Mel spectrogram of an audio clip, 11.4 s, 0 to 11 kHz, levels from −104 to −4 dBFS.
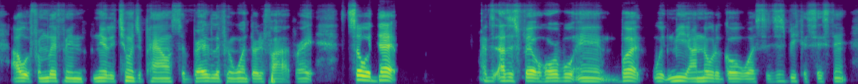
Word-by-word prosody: I 125 - 0
went 125 -3 +3
from 120 +1 -2
lifting 125 -4 0
nearly 125 -1 0
200 125 0 -1
pounds 120 -1 -1
to - - -8
barely 125 +5 +2
lifting 125 -1 -3
135, 110 -1 -3
right? 115 0 -5 0.5
So, 180 -1 +8
with 150 -4 +6
that 160 0 +7 1.1
I 135 - -6
j 130 - -7
I 140 - +5
just 135 -3 0
felt 130 -4 +3
horrible 130 +1 +1
and 130 +8 -3
but 145 0 +2
with 130 -1 -5
me, 140 0 +1
I 120 +1 -1
know 125 0 0
the 115 - -4
goal 115 0 -1
was 110 -1 -4
to 115 - -10
just 125 +1 -8
be 130 - -6
consistent 120 +1 -8
125 Hz, 180 wpm, -24 LUFS, 115-130 Hz, 1.1 s, So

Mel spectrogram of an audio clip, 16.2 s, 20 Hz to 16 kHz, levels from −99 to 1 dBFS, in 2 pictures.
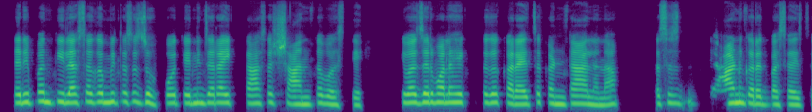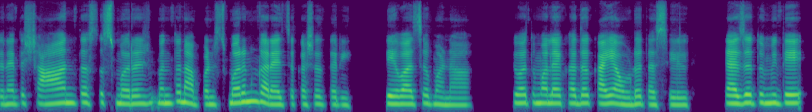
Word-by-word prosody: तरी 245 +1 +3
पण 280 -2 +2
तिला 255 -2 +3
सगळं 265 +1 0
मी 265 - +2
तसं 270 0 -4
झोपवते 240 -1 -2
आणि 235 +1 -1
जरा 245 0 +1
1 245 -2 +2
तास 230 -1 -1
शांत 205 0 0
बसते 195 -2 -4
किंवा 245 +7 -3
जर 255 +1 +3
मला 255 0 +3
हे 255 0 +3
सगळं 250 0 -3
करायचं 205 +1 +2
कंटाळ 220 0 +1
आला 200 -3 -1
ना 195 +2 -3 0.4
तसंच 230 +1 -5
ध्यान 220 +3 +1
करत 215 -4 -1
बसायचं, 200 -1 -3
नाही 210 0 -2
तर 235 - -6
शांत 230 +2 +1
असं 250 +1 -4
स्मरण 220 -1 0
म्हणतो 235 +3 0
ना 250 -3 +4
आपण 205 -1 -2
स्मरण 240 +7 +3
करायचं 205 -5 +2
कशाचं 210 0 -4
तरी. 190 -2 -5 0.4
देवाचं 215 0 +2
म्हणा 190 -2 -3 0.4
किंवा 240 -1 +2
तुम्हाला 235 -1 +3
एखादं 230 0 0
काही 220 0 +5
आवडत 205 -1 +1
असेल, 195 0 -2 0.4
त्या 230 -1 +6
जर 240 +2 +4
तुम्ही 240 -1 +2
ते 240 0 +6
225 Hz, 185 wpm, -25 LUFS, 205-245 Hz, 0.4 s, त्या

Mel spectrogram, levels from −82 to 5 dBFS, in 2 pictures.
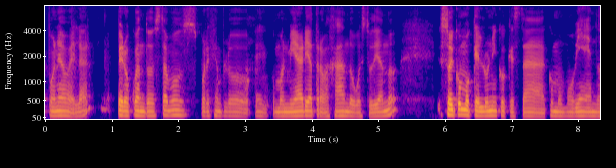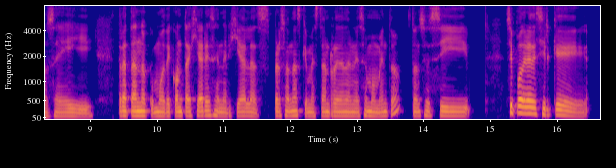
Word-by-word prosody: pone 110 +1 +1
a 115 - +3
bailar, 105 - -2 0.3
pero 115 -2 +5
cuando 110 -2 +2
estamos, 120 +3 -2
por 110 0 -4
ejemplo, 105 -3 -6
en, 105 -3 -8
como 100 +1 -4
en 100 - 0
mi 105 +1 +3
área 110 +1 +3
trabajando 105 +1 -1
o 95 - -4
estudiando, 105 - -2 0.6
soy 135 -2 +8
como 135 -3 +6
que - - +3
el 110 0 +4
único 115 -1 +2
que 95 - -5
está 95 -1 -2
como 105 -1 -2
moviéndose, 100 -1 -3
y 95 -3 -3 0.4
tratando 110 0 +3
como 100 +1 -1
de 105 - -2
contagiar 105 +1 0
esa 120 0 -2
energía 100 +1 -3
a - - -2
las 100 -4 -4
personas 110 +1 -1
que 110 - -7
me 100 -1 -3
están 105 +2 -2
rodeando 105 -1 -1
en 100 0 -2
ese 100 +4 -4
momento. 105 - -3
Entonces, 110 +1 -4
sí 110 -2 -2 0.5
sí 190 - +2
podría 175 -2 +6
decir 150 -4 +1
que 115 -9 -1
105 Hz, 175 wpm, -23 LUFS, 100-115 Hz, 0.6 s, soy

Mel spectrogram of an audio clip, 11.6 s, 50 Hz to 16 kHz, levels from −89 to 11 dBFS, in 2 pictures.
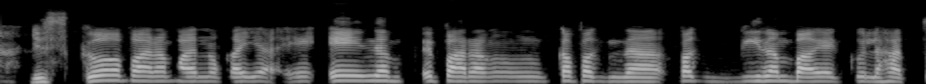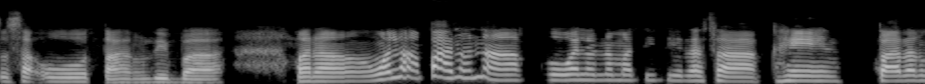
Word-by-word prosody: diyos 160 +2 -3
ko, 220 +3 +3
parang 200 -2 +2
pa'no 185 0 +1
kaya, 185 +1 -3
eh, 185 +2 -10
eh, 210 +1 +3
na, 210 -2 +2 0.2
eh, 190 - -1
parang 190 -1 -1
kapag 205 0 0
na 180 -1 0
'pag 205 -1 +1
pinambayad 185 +1 0
ko 190 +1 -7
lahat 180 -1 0
'to 180 - -7
sa 175 - -1
utang 165 -5 -2
'di 155 -1 -2
ba, 140 -1 +1 0.4
parang 190 +1 +2
wala, 320 +6 +3
pa'no 330 -1 +3
na 240 -9 +3
ako, 235 +1 -2
wala 240 0 0
nang 235 0 -4
matitira 225 -2 -4
sa'kin. 200 +1 +1 0.2
Parang 215 +1 +3
195 Hz, 160 wpm, -22 LUFS, 180-215 Hz, 0.4 s, ko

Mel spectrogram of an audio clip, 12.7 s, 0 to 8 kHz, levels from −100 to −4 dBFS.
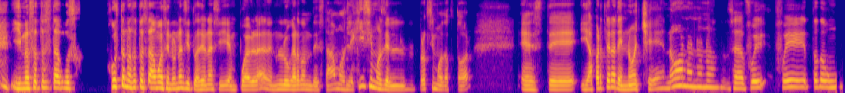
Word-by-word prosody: Y 170 -7 +3
nosotros 185 +3 +4
estábamos 185 -1 +2 0.5
justo, 225 +3 +4
nosotros 200 -1 +3
estábamos, 185 -2 +5
en 165 -1 +2
una 180 +3 +2
situación 140 -4 +1
así, 135 -2 -2
en 125 -2 -3
Puebla, 130 +3 +1
en 130 - -6
un 140 - -3
lugar, 140 -1 +2
donde 135 -4 -4
estábamos 135 +4 -6
lejísimos 220 - 0
del 125 -2 0 0.2
próximo 145 -1 -5
doctor, 125 0 -8 0.7
este, 130 0 -1
y 140 -1 -4
aparte, 170 +7 +1
era 205 0 +4
de 145 - +3
noche, 150 +4 -1
no, 235 +8 +1
no, 235 -2 0
no, 215 -1 -1
no. 205 -1 -3
O - - -14
sea, 170 0 -1
fue 195 - -1
fue 210 0 0
todo 210 0 -1
un 205 0 -1
165 Hz, 175 wpm, -23 LUFS, 135-200 Hz, 0.7 s, estábamos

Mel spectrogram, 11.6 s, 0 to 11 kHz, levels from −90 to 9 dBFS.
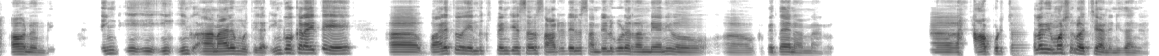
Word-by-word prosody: అవునండి. 125 -7 +1 0.5
ఇంక్ 185 +1 -8
ఇ - - -2
ఇ - - -3
ఇ - - -3 0.2
ఇంక్ 175 - -6
ఆహ్, 150 0 +6
'నారాయణమూర్తి' 150 -4 +2
గారు. - - -6
ఇంకొకరైతే 205 -1 +4 0.6
ఆహ్, 135 -1 +3
భార్యతో 175 +8 +1
ఎందుకు 165 +1 -7
స్పెండ్ 170 0 -3
జేసారు. 175 0 0
సాటర్‌డే‌లు, 160 +4 0
సండేలు 155 +3 -3
కూడా 165 0 +2
రండి 135 0 -1
అని 155 +3 -4
ఓహ్! 125 -1 -4 0.4
ఆహ్, 120 -1 -10
ఒక - - -32
పెద్దాయన 135 +1 -1
అన్నారు. 100 -4 -18 1.1
ఆహ్, 130 -1 -3 0.2
అప్పుడు 165 - -3
చాలా 170 +5 -1
విమర్శలొచ్చాయండి 220 - +3
నిజంగా. 110 -6 -8
150 Hz, 155 wpm, -23 LUFS, 130-170 Hz, 1.1 s, ఆహ్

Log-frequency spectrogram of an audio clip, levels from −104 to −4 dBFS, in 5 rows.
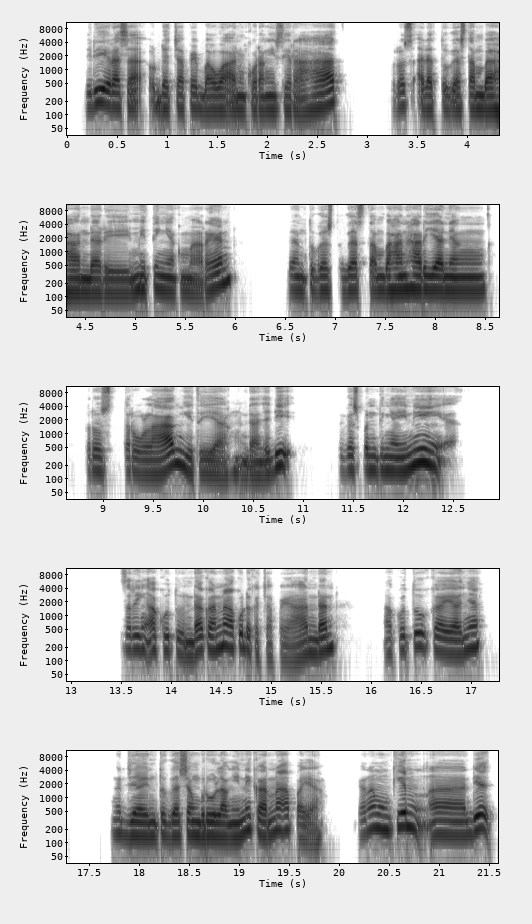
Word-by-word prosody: jadi 165 +2 +3
rasa 150 - -1
udah 140 - -5
capek 140 -1 -5
bawaan 130 +1 +1
kurang 130 0 -1
istirahat, 130 +7 0 0.6
terus 155 +1 -4
ada 135 +1 -1
tugas 135 - -5
tambahan 130 -2 +2
dari 120 -1 -1
meeting 145 +1 0
yang 130 - -1
kemarin, 155 - 0 0.5
dan 140 -2 -3
tugas-tugas 140 +1 -4
tambahan 140 +1 +2
harian 145 -2 +4
yang 135 0 +4 0.5
terus 150 -1 -4
terulang, 140 +8 +2
gitu, 135 - -3
ya. 65 - -3
Nah, 120 0 -3
jadi 140 - +2 0.5
tugas 160 +2 -6
pentingnya 155 -2 -2
ini 225 - +4 1.0
sering 180 -1 -4
aku 170 0 -2
tunda, 150 +5 0
karena 195 +4 +3
aku 195 -1 -1
udah 160 - -5
kecapean, 125 +5 -5
dan 180 +5 +3 0.5
aku 170 +4 -8
tuh 210 -1 -1
kayaknya 160 +4 +1 0.7
ngerjain 145 -3 0
tugas 145 -1 0
yang 145 -2 +2
berulang 140 -2 +3
ini 150 +8 +2
karena, 180 +2 +2
apa 125 -9 -6
ya, 125 -1 -7 0.4
karena 200 +7 -1
mungkin, 210 +2 +3
eee, 150 0 0
dia 205 +2 +7
145 Hz, 145 wpm, -23 LUFS, 135-170 Hz, 1.0 s, dia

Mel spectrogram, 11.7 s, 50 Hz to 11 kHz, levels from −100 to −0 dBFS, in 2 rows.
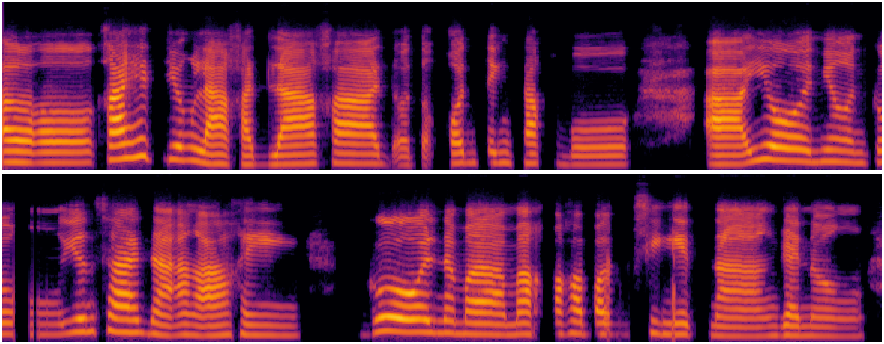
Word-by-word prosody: Oo, 205 -1 +1
kahit 285 +5 +5
yung 255 -2 -3
lakad-lakad 180 +1 +2
o 160 - -9
to - - -16
konting 200 0 -6
takbo, 170 -3 -6 0.5
ah, 175 0 +6
iyon 245 -3 +1
iyon 220 -2 -5
kung 215 0 -7 0.3
iyon 255 +3 -3
sana 245 -8 +2
ang 200 -2 -3 0.2
aking, 195 -2 -8 0.4
goal 255 +1 +5
na 235 - -2
ma 210 -2 +2
ma 210 +1 +1 0.2
makapagsingit 215 -1 -4
ng 175 0 -2
ganong 175 -2 -6
200 Hz, 120 wpm, -24 LUFS, 180-225 Hz, 0.5 s, ah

